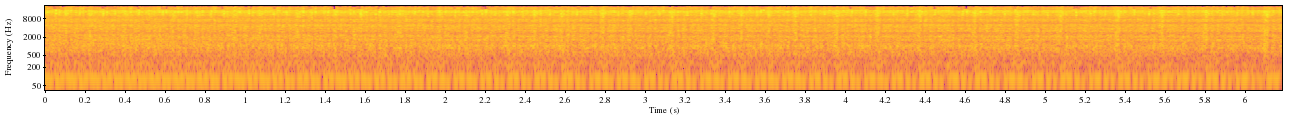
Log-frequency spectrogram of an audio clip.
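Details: 1973 Harley Sportster V-twin after installing and testing CV40 carbs; deep, loud, lumpy beat holds a steady idle without stumbling or miss, sounds good and healthy; low on gas.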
